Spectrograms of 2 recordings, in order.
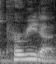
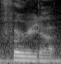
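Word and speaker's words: Pharita: Apparently the H is silent. Yeah. So it's Parita, not Farita.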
